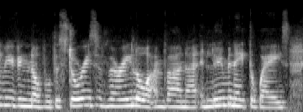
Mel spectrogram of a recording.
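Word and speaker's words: Marie-Laure: For Marie Law, I believe that's how you pronounce it.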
